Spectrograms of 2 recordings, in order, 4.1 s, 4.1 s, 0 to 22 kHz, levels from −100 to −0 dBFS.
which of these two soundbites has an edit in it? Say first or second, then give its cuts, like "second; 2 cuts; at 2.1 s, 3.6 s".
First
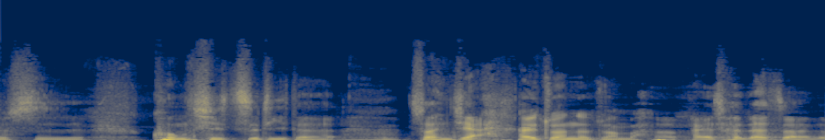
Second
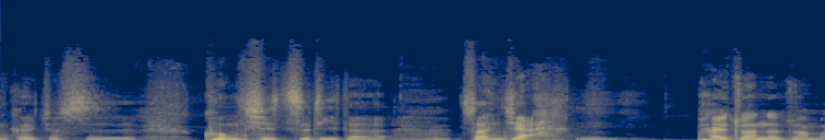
first; 1 cut; at 2.6 s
